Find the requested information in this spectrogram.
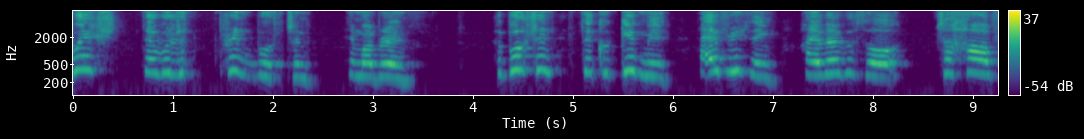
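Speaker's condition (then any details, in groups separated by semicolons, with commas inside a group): Cerebral palsy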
